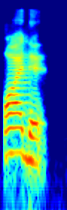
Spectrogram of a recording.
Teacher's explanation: Qaf is heavy, and dal will get sifa of qalqala. Keep dal light.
